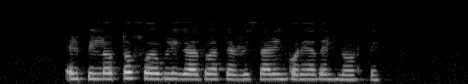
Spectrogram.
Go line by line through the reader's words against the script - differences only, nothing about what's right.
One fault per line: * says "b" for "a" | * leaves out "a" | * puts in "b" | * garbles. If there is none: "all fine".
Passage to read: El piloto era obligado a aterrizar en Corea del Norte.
* says "fue" for "era"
